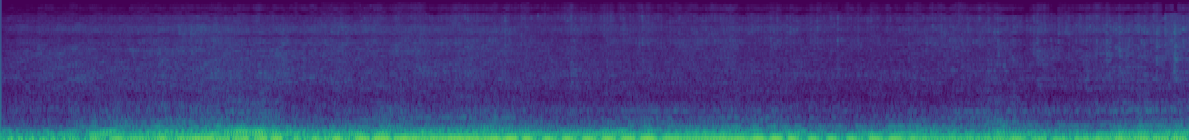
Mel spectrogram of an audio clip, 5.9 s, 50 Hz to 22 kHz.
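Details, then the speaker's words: Free Nissan 350Z that had been parked, started after a main relay fix and refilled fuses: a steady, even low idle with no knocks or misses, pressure and voltage good, run briefly with no cooling system connected. "Oh, pressure is good. Voltage is good. I don't have the cooling system right now, so we won't let it run too long. I have the the uh math still undone. We got some stuff to hook up, but she's a runner."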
